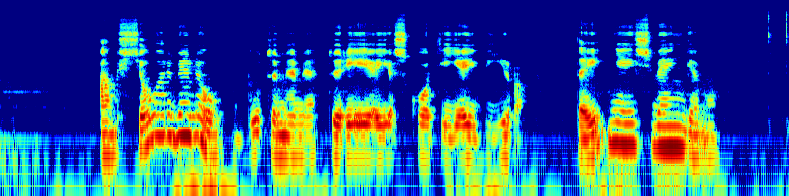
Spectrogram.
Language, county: Lithuanian, Panevėžys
